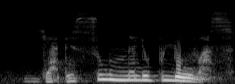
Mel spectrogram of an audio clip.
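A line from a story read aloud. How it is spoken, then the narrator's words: Close breathy whisper. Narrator (Russian): шептал он, дыша ей на щеку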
